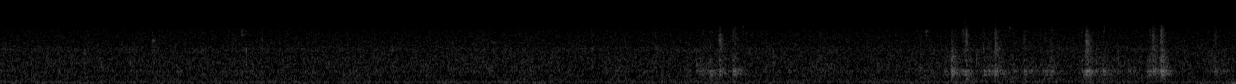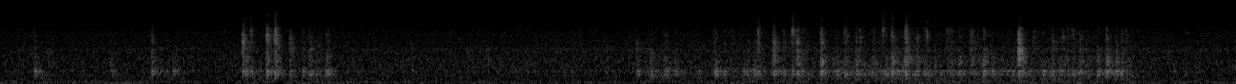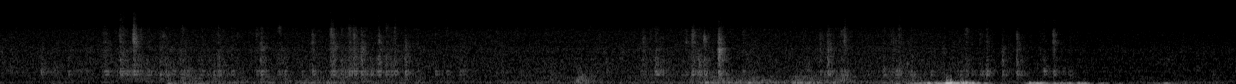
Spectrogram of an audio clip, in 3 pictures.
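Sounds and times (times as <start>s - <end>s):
rain hiss: 0.0s - 37.0s
water drips on hard surface: 24.8s - 29.5s, 30.4s - 35.4s.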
